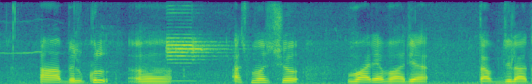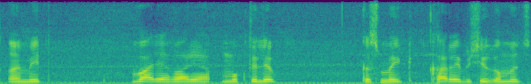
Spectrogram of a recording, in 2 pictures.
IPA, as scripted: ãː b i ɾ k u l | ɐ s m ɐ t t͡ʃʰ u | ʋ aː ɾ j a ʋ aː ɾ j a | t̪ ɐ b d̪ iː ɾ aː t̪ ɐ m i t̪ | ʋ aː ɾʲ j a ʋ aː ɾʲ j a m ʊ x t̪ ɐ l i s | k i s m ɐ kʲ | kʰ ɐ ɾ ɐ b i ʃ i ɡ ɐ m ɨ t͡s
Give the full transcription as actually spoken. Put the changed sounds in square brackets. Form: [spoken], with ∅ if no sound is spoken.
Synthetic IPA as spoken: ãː b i [l] k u l | ɐ s m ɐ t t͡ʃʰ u | ʋ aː ɾ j a ʋ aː ɾ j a | t̪ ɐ b d̪ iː [l] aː t̪ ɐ m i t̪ | ʋ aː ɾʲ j a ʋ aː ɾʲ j a m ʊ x t̪ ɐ l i [f] | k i s m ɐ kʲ | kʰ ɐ ɾ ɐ b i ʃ i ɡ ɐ m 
